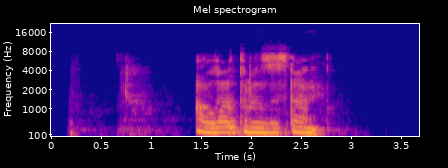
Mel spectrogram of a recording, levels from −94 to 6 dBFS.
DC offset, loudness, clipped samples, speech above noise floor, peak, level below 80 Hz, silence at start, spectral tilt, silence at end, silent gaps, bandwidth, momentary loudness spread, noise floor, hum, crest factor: under 0.1%; -20 LUFS; under 0.1%; over 72 dB; -8 dBFS; -54 dBFS; 0.75 s; -6 dB/octave; 0.95 s; none; 7.8 kHz; 6 LU; under -90 dBFS; none; 16 dB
